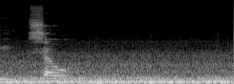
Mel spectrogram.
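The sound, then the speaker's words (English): Steady low rumble of a car driving to Metro, engine and road noise droning continuously and fairly loud throughout, with a brief high-pitched chirp near the start. “The car does sound better.”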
